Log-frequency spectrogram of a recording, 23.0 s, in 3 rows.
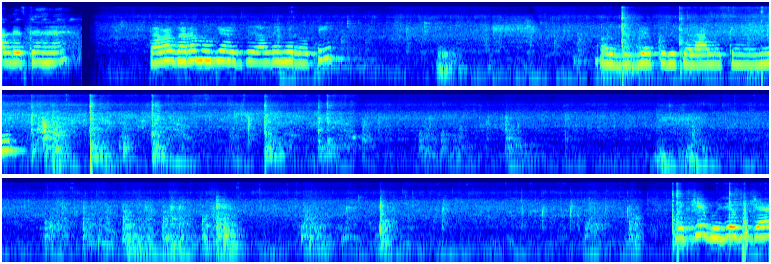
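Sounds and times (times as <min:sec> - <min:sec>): vegetables sizzling in hot oil: 0:00.9 - 0:23.0
spatula scraping a metal pan: 0:04.4 - 0:12.9, 0:14.2 - 0:14.8, 0:15.7 - 0:19.3.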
